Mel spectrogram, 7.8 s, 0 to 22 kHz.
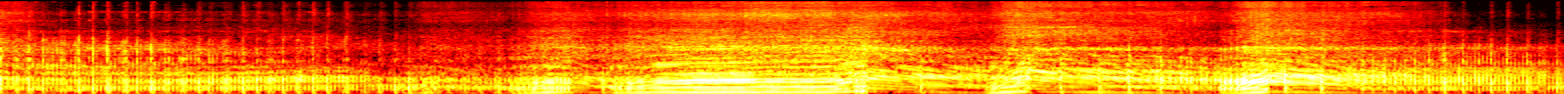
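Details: Late-1970s Craftsman 2.1 vintage mini chainsaw (rebranded Poulan 25DA) cutting wood: crisp two-stroke buzz revs cleanly, dips to a lower drone under each cut and snaps back; healthy saw pulling well.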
